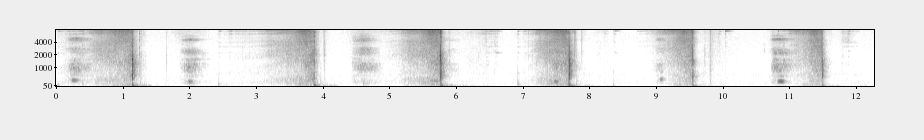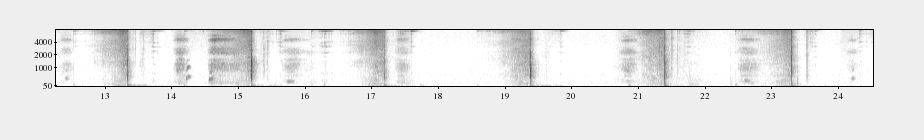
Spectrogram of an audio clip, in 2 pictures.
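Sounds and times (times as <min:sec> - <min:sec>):
cutting sand clay: 0:00.6 - 0:01.3, 0:03.2 - 0:04.0, 0:05.3 - 0:06.0, 0:07.2 - 0:07.9, 0:09.1 - 0:09.8, 0:11.1 - 0:11.6, 0:12.9 - 0:13.6, 0:14.9 - 0:15.4, 0:16.8 - 0:17.5, 0:18.9 - 0:19.6, 0:21.0 - 0:21.6, 0:22.9 - 0:23.6.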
